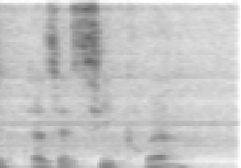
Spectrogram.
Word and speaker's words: SQL: have SQL or sequel that will be proud pronounce it as a sequel it's a standard and we have some application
